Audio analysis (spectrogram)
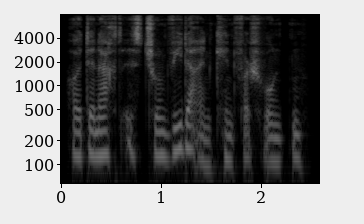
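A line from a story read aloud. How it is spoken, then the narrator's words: Plain. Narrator (German): sagt Paris Ma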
